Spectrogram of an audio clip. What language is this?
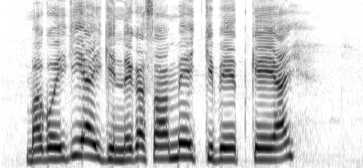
Kalenjin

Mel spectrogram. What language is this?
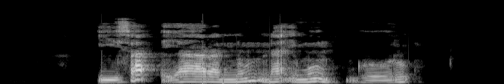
Borgu Fulfulde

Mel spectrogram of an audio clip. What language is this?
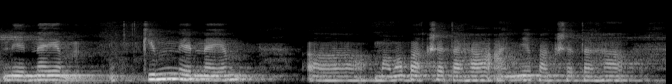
Sanskrit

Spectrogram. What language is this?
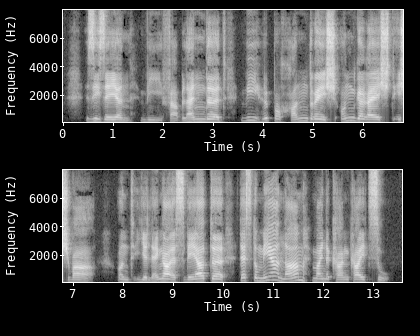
German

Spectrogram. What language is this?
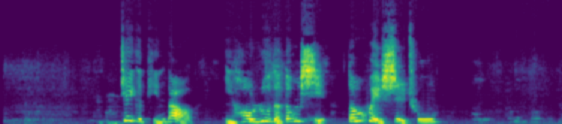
Chinese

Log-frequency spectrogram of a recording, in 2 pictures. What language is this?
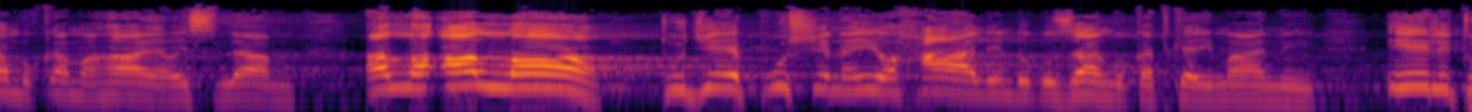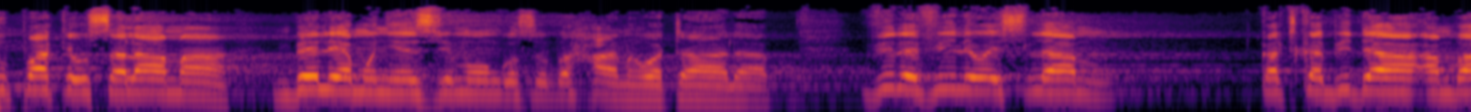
Swahili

